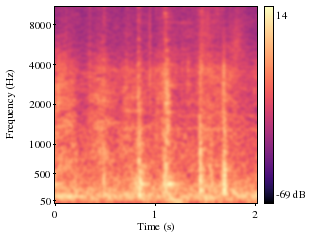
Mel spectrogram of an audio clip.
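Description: A few light clicks and knocks from a home-built BMX bike as a rider stands on the pedals and steps off, over a low steady background.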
